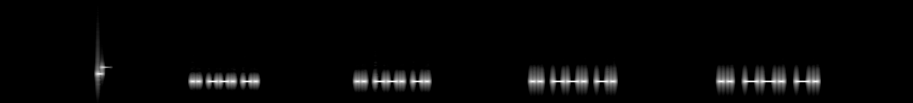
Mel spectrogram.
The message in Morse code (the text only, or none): IGN IGN IGN IGN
